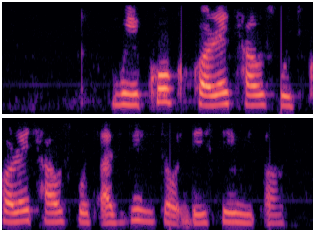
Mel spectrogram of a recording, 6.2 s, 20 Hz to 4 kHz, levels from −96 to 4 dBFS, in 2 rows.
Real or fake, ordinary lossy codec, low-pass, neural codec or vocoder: real; none; 3.6 kHz; none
